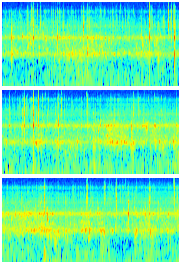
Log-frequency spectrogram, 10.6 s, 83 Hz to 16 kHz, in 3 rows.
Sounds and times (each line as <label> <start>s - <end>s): little fish 0.0s - 10.6s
